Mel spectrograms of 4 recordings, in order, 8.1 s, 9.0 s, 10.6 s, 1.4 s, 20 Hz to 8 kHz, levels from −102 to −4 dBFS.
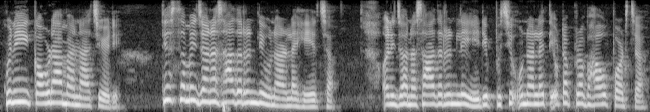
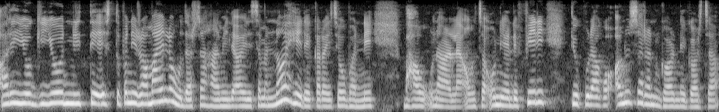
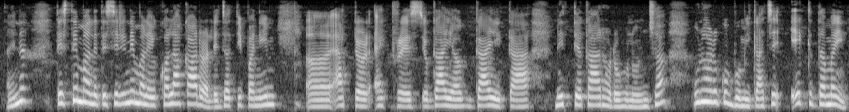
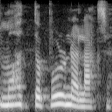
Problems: background sounds at intervals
